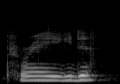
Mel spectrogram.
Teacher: Prayed sounds just like it has only a d at the end, but it has an ed.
